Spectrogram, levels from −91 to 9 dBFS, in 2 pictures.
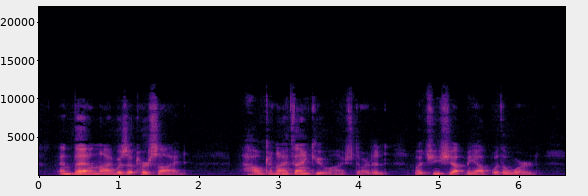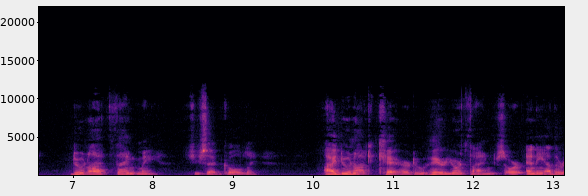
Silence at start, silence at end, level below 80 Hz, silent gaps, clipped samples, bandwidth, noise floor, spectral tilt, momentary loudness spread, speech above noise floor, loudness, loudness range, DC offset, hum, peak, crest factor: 0.25 s; 0 s; -66 dBFS; none; under 0.1%; 11.5 kHz; -70 dBFS; -6 dB/octave; 13 LU; 37 dB; -33 LUFS; 4 LU; under 0.1%; none; -10 dBFS; 24 dB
